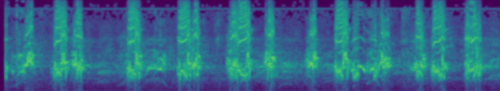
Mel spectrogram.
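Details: Dog in a kennel barking loudly and rapidly, sharp repeated barks about two or three per second, sometimes overlapping as several dogs bark together.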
